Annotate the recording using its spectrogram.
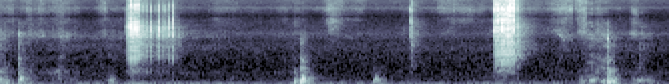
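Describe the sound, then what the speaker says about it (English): A crescent wrench works a bolt on an antique combine, giving a few sharp metallic clicks and scrapes, close and fairly quiet, spaced out against near silence. "So we're going to take the impulse off here and put a crescent wrench on that."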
